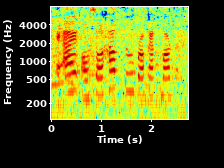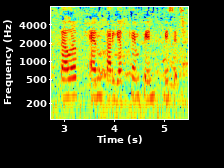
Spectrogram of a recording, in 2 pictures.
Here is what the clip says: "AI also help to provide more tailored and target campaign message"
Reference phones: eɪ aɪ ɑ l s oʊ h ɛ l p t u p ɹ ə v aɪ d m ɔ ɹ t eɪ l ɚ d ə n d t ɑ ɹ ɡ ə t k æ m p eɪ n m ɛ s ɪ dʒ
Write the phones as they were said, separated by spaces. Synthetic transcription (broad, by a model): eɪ aɪ ɑ l s oʊ h ɛ l p t u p ɹ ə f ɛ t m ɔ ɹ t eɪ l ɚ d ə n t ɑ ɹ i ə t k æ m p eɪ n m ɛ s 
